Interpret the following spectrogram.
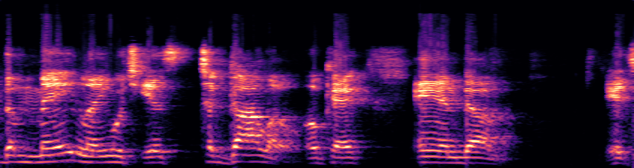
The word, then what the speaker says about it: Tagalog: Well, in the Philippines, they speak, and I might pronounce this wrong, is Tagalog. If I'm pronouncing that right, the main language is Tagalog, okay?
